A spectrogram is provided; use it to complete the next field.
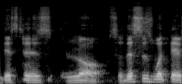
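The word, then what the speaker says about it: לא: So it's pronounced lo because what's ascribed to the aleph is the cholam, right?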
